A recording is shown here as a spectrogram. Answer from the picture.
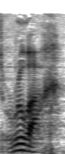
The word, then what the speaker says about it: ruach: And that name in Hebrew is ruach. And I invite you to say this word with me Ruach. You got to use your, use your voice for that last syllable Ruach. Yeah, there you go.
